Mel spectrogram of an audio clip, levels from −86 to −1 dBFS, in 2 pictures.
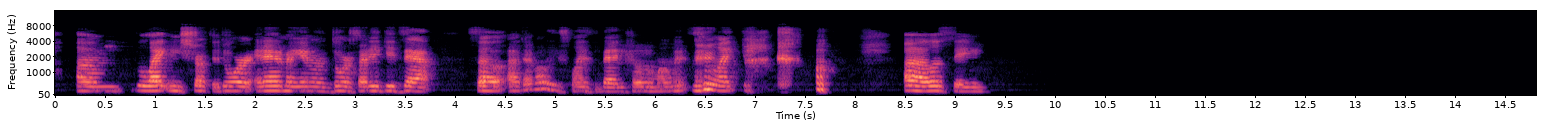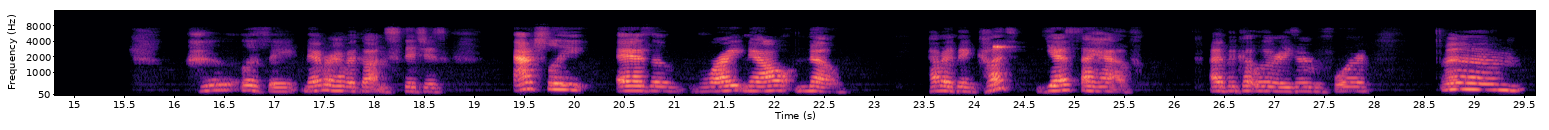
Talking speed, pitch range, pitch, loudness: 120 wpm, 185-210 Hz, 200 Hz, -25 LUFS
